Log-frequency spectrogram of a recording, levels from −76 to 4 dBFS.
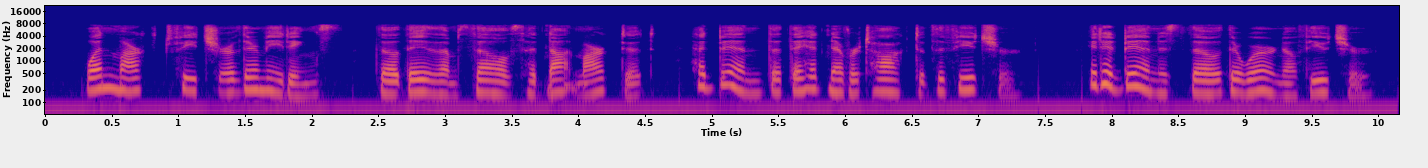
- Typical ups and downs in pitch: Yes, average, 3.3 semitones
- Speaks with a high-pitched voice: No, medium, 180 Hz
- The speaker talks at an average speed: Yes, average, 190 wpm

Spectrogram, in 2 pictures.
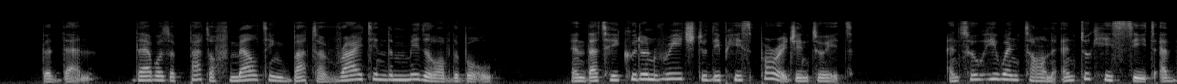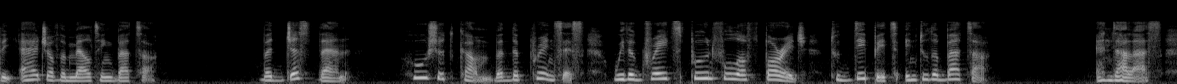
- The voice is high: Yes, high, 205 Hz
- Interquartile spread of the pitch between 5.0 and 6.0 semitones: Yes, wide, 5.5 semitones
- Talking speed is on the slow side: No, average, 170 wpm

